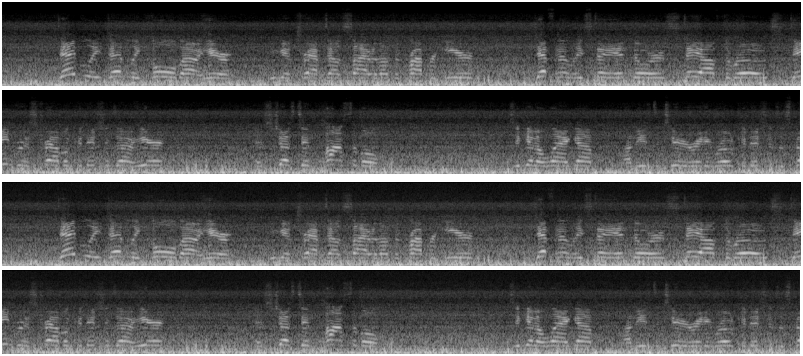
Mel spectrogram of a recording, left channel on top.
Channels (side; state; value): right; noise; hiss, 29 dB below the sound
